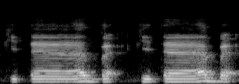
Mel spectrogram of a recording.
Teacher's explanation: Bila kita berhenti, qalqalahkan huruf ba. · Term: qalqalah kubra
